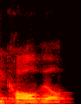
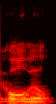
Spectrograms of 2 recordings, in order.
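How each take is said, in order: First: "Colville" with open first vowel, like "call-vil"; correct local pronunciation. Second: "Colville" with long o, like "coal-vil"; common mispronunciation. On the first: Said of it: "it's actually Colville". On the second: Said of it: "raise your hands in shame if you said Colville". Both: Shown as a demonstration.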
